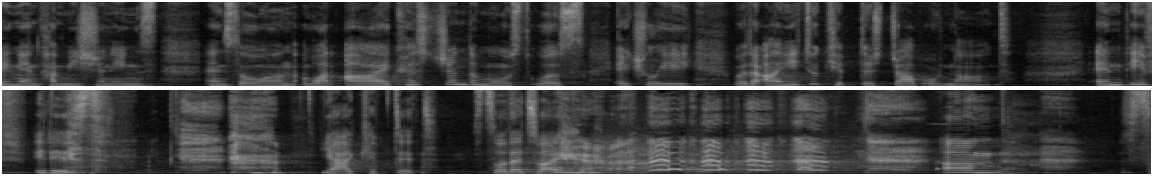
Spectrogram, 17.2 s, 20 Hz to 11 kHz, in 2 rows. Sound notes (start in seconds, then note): 9.9 chuckling; 12.8 audience laughing; 12.8 laughing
